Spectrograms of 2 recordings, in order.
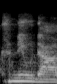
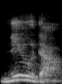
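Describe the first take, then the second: First: The initial k is pronounced. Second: The initial k is silent. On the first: The speaker calls it wrong. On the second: The speaker calls it right.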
